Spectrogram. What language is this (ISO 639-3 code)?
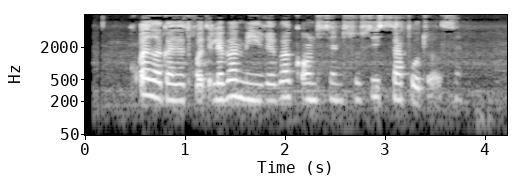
kat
